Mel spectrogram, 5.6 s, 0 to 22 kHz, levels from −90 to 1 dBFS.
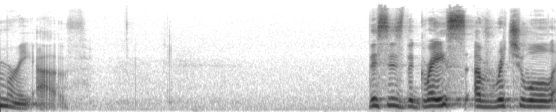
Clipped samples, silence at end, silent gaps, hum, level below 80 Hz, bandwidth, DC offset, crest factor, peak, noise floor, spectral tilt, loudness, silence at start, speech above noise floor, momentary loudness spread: under 0.1%; 0 s; none; none; -78 dBFS; 18 kHz; under 0.1%; 20 dB; -4 dBFS; -62 dBFS; -3 dB/octave; -19 LUFS; 0 s; 41 dB; 18 LU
